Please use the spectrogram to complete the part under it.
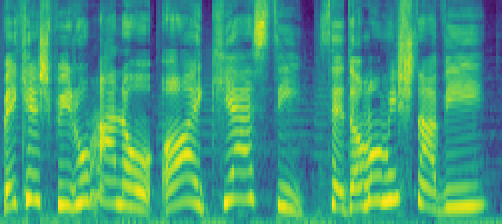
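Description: A woman's voice: very high-pitched, a bit bright, soft background music, voice pushed up. A woman voicing a grumpy, impatient potato creature in a children's story, bossy and exasperated. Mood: puzzled.

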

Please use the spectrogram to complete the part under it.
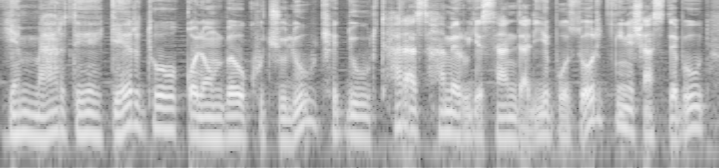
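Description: A man narrating a bedtime story in a gentle, expressive way. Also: low voice, vocal fry. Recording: soft music under narration.

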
